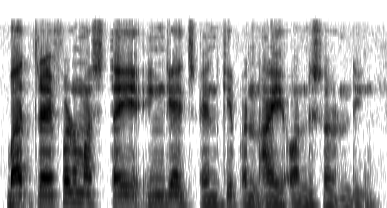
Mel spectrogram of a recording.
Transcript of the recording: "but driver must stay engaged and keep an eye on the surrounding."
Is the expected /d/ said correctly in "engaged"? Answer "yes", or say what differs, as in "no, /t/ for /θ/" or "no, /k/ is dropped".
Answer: no, /d/ is dropped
